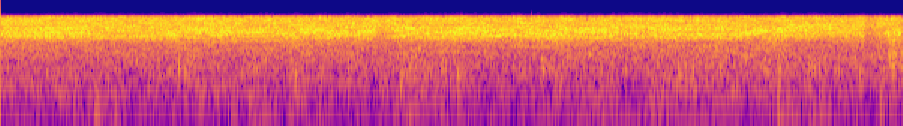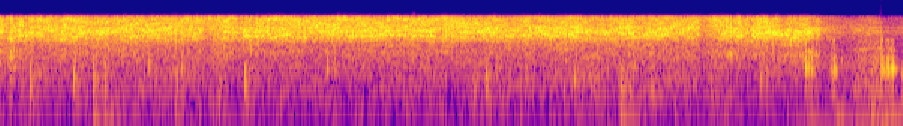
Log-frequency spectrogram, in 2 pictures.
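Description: Handheld steam cleaner jetting steam from its nozzle: a loud, steady hiss that stops just before the end, with a few light knocks.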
